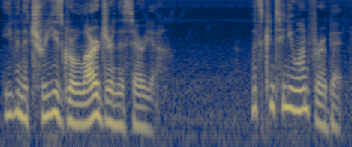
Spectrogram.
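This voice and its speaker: A man's voice: mid-range voice, sing-song, moderate pace, a bit bright. An actor playing a brash, take-charge young man in an audio drama, talking in a casual, coarse way. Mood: casual, leading.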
